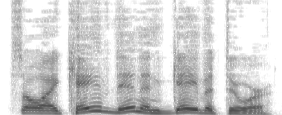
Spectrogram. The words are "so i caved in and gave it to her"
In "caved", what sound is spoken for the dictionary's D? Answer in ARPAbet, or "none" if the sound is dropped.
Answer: D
